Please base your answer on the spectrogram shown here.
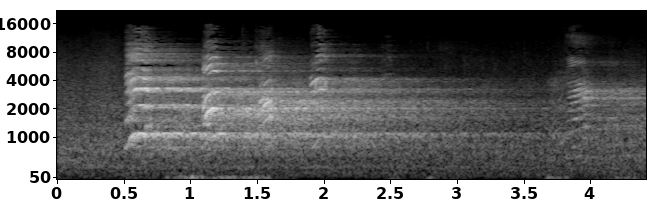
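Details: Beluga named Nico during a training session at Port of Nagoya Public Aquarium, Japan, 25 February 2024: a bright harmonic whistled call with short upward chirps, a few pulses in quick succession, then a brief fainter squeal.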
